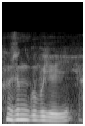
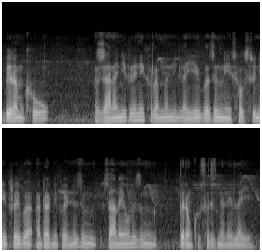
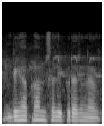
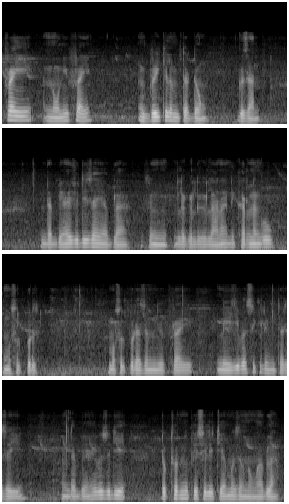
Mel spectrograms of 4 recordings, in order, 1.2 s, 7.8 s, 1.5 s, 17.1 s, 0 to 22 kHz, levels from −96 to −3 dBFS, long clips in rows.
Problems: constant background noise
